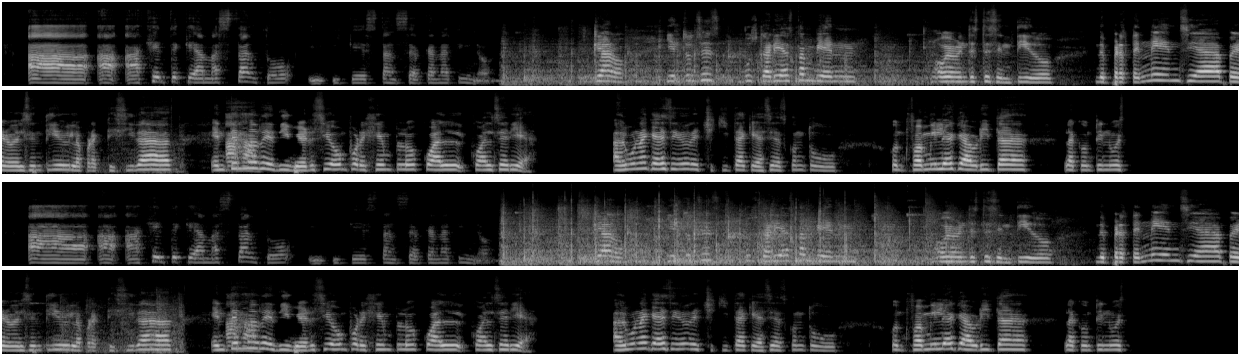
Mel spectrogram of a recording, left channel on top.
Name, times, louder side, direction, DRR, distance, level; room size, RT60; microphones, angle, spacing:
voice 1, 0.3-3.2 3.5-5.0 14.6-15.0, left 6 dB, 80° left, 0.7 m, -30 dB
Run, 5.0-10.8 12.7-14.2, right 6 dB, 70° right, 0.3 m, -33 dB
voice 2, 5.9-8.6 9.3-10.5 10.9-14.1 14.5-17.7 18.5-20.7 21.3-22.6 23.0-23.6, left 2 dB, 15° left, 0.3 m, -24 dB
2.8 x 2.6 x 4.0 m
head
